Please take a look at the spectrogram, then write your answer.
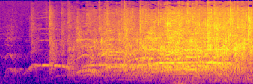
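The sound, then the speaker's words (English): An audience bursts into applause mixed with cheers and whoops, starting modestly and swelling steadily louder over several seconds into a dense, sustained wash of clapping and shouting. “They didn't cheer as much for you.”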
